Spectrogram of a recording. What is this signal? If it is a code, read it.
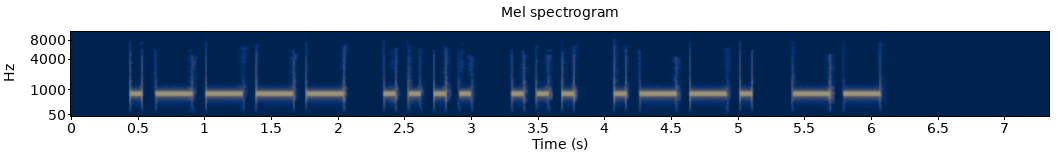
Morse code, heard as a keyed tone, about 13 wpm, 800 Hz. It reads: 1HSPM
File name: LEZIONI / 6 PKX0 / 6 P 12wpm 2033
